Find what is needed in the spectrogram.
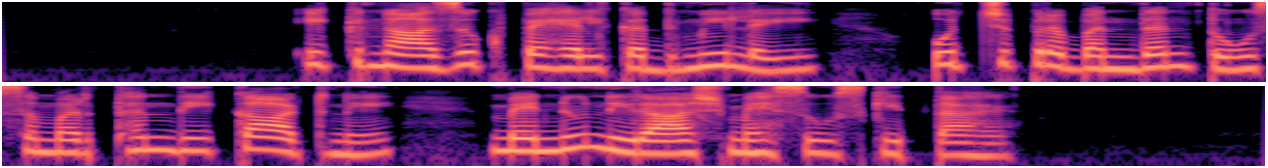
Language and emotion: Punjabi, sad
